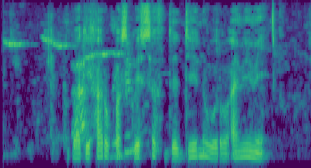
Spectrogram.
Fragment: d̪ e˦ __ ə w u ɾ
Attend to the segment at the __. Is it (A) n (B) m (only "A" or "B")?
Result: A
